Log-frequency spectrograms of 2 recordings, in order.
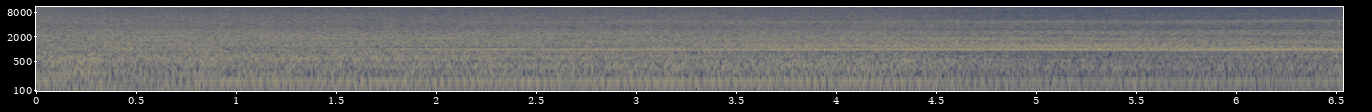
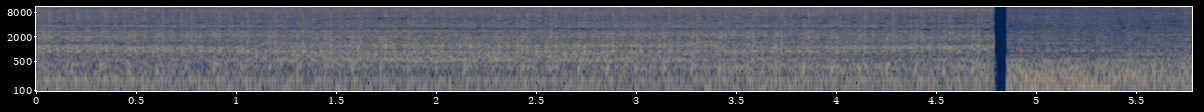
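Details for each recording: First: Mahindra KUV100 three-cylinder with a P0300 misfire from an injector fault, after the injector assembly (three injectors with rail) was replaced and the code cleared: a steady, even idle with no misses or stumbles, then shutoff; a healthy, normal idle. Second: Mahindra KUV100 three-cylinder petrol idling with uneven, stumbling misfire, MIL lamp on (P0300, injector circuit); injector cleaning helped only temporarily, so faulty injectors are being replaced with a genuine injector rail assembly.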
